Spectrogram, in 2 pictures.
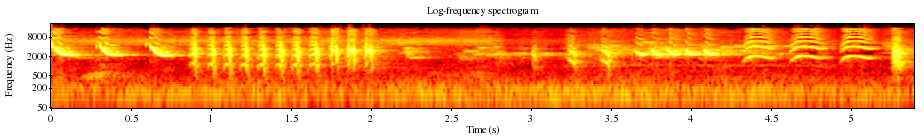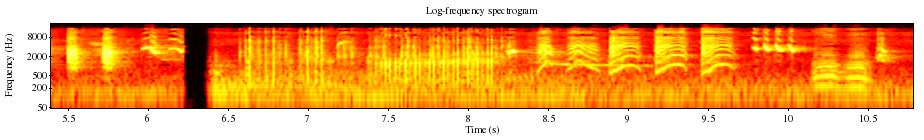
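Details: Juvenile black-winged myna, recorded as training material: rapid runs of sharp clicking notes, then ringing whistles, looping upslurred notes and a brief harsh rasp, in a varied, fast-paced song with a steady low hum behind.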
